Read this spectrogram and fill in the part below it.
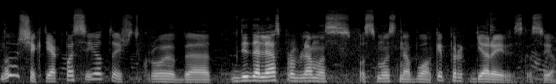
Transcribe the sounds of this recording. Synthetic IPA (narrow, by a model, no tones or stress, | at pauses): nʊʃʲiɛkt̪ʲiɛk̚pɐsʲɪjʊt̪ɐɪʃt̪ʲɪ̥kɾuːjʊbʲɛt̪d̪ʲɪd̪ʲɛlʲæːspɾoːbʲlʲæːmɐspɐsmʊsnʲɛbʊʋokɐɪpʲɪrɡʲɛɾɐɪʋʲɪskɐssʊjoː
